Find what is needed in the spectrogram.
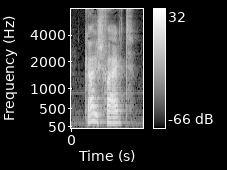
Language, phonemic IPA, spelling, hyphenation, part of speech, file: Dutch, /ˈkrœy̯s.faːrt/, kruisvaart, kruis‧vaart, noun, Nl-kruisvaart.ogg
- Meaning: 1. a crusade, a Christian holy war 2. a quest, a 'sacred' cause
